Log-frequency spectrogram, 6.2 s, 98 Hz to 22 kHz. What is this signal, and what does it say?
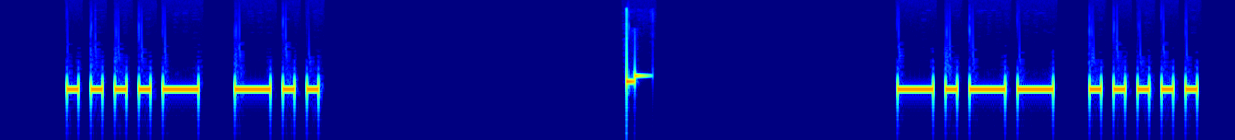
Morse code, heard as a keyed tone, about 20 wpm, 700 Hz. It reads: 4D Y5
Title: Single-Letter Single-Number 20wpm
